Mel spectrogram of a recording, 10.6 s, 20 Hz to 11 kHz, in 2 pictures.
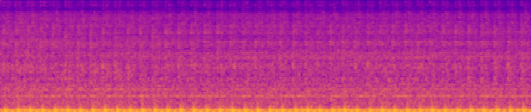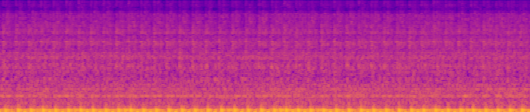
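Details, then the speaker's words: BMW R100RS twin-carburettor boxer at idle after sticky throttle fix, vacuum gauge balancers connected to each carb's vacuum port: low loud thumping idle with slightly uneven lumpy beat; carburettors out of sync before balancing. "Okay, set up with the balancers, tubes going down into the vacuum port on each carb to these two gauges. And let's see how far out of whack we are."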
